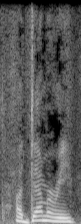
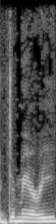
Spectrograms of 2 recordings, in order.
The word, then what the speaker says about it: Demaree: be known as a Demaree, or Demaree, depending on how you want to pronounce it, manipulation.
